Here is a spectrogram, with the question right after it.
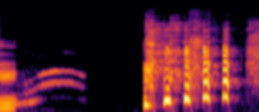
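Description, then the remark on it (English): A cat lets out a thin, drawn-out meow, goes quiet for a moment, then gives a quick string of four or five short, louder meows, with no talking. “Man, your cat be reading.”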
